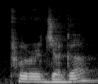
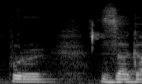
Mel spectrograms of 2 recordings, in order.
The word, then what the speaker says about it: Porer Jaga: We Mm-hmm. pronounce Porer Jaga, but it's pronounced Porer Zaga. Zaga. Yeah. Yeah, right.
